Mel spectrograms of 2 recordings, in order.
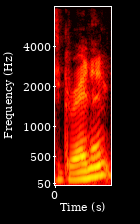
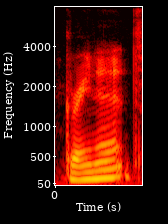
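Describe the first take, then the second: First: The first vowel is a short 'e' sound. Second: The first vowel is a long 'ee' sound. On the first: The name is read as a single word. The speaker calls it wrong. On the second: The name is made of the words green and ant. The speaker calls it right.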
